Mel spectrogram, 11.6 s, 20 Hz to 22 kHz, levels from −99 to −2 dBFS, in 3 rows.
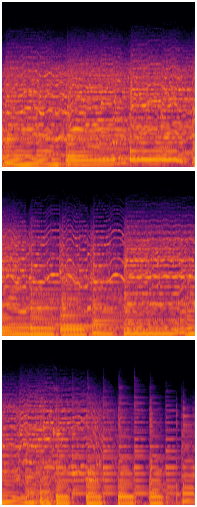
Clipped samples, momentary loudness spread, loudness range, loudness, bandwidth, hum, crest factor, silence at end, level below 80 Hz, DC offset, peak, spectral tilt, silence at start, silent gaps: under 0.1%; 5 LU; 3 LU; -26 LUFS; 9 kHz; none; 14 dB; 0 s; -36 dBFS; under 0.1%; -12 dBFS; -6.5 dB/octave; 0 s; none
